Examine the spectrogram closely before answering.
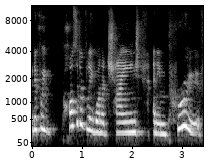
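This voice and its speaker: Somewhat breathy speech from a woman, her pitch moving in a normal way. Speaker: business coach. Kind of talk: tutorial.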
